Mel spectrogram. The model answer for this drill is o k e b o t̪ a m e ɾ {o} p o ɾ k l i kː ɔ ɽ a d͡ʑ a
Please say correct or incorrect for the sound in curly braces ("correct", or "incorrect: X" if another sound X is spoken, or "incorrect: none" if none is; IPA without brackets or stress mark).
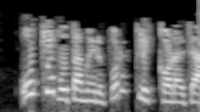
incorrect: u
